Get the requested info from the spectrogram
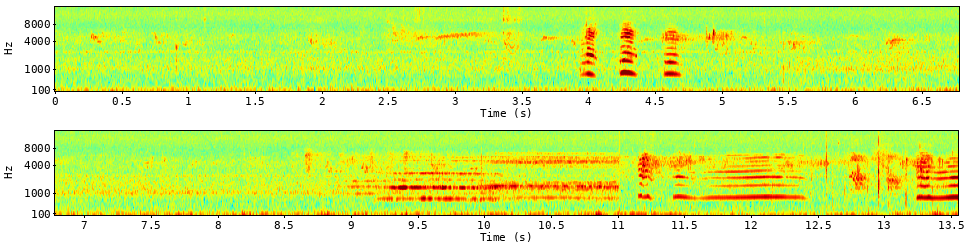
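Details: Sweet Bun, a house cat, calls repeatedly to an owner who does not grasp her: brief chirping meows, then a sustained, steady meow, and finally several quick, rising meows in a row over faint hum.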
